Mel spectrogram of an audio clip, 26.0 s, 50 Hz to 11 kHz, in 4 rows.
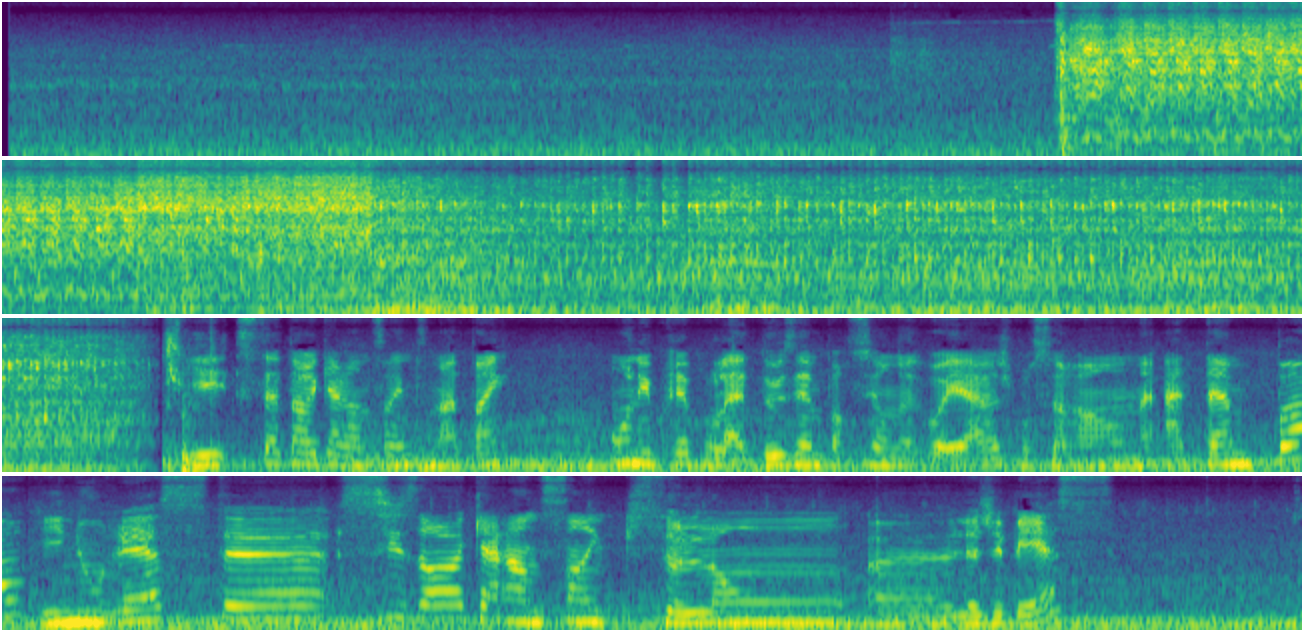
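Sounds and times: car engine starting and idling: 5.2s - 26.0s.

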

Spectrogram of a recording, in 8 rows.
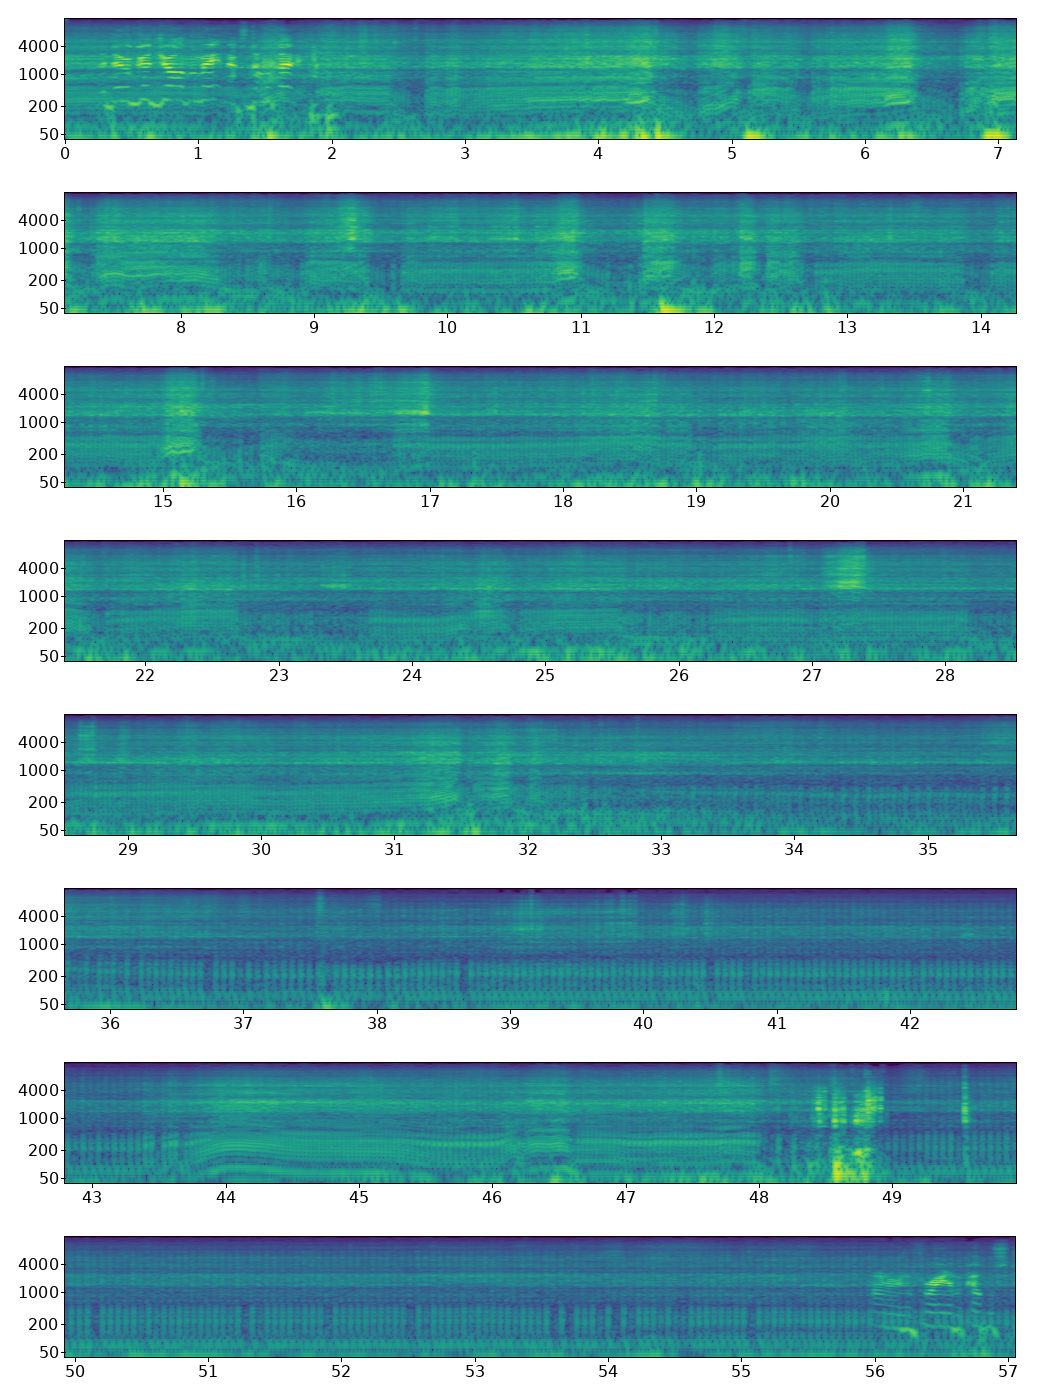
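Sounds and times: dirt bike engine revving: 0.0s - 57.0s
bike clattering over rough ground: 48.1s - 49.8s.

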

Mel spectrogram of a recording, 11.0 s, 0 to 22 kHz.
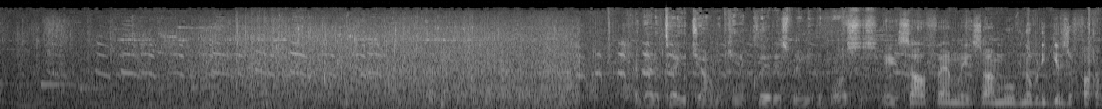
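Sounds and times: gulls calling: 0.0s - 11.0s.

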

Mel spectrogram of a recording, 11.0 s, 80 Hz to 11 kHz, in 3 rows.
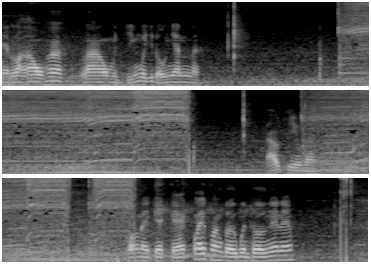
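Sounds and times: cordless drill whining: 3.4s - 5.7s, 6.6s - 8.8s.

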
